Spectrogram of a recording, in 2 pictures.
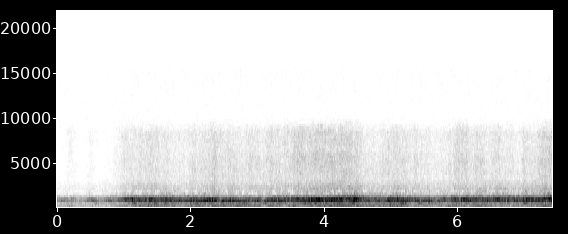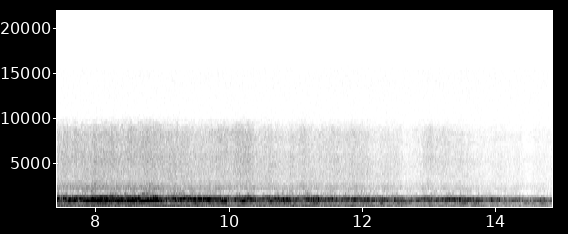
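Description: Howling wind that swells and wavers in pitch over a low rumble, fading in during the first second or so.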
